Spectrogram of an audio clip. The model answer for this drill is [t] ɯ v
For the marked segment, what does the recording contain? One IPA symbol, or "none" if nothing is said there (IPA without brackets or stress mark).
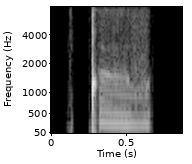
ǃ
